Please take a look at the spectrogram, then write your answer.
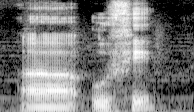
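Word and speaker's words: Öufi: I know that UFI, that's how you pronounce it, UFI.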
